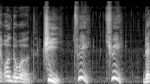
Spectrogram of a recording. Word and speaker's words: Twi: E, E, chi. Say again. E. No, say all the word. Chi. Tree. Tree. The T is silent.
